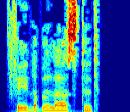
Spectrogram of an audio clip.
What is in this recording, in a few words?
"federbelastet", german; adjectives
